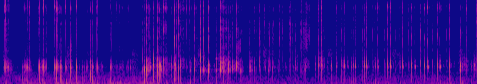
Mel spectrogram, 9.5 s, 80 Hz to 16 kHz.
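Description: Long acrylic nails tap and scratch the frosted glass back of a gold iPhone Pro, producing a rapid, irregular stream of short, dry clicks with brief scraping passages. The taps are bright and crisp, ring around a mid pitch near 630 Hz, and die away almost instantly, with little low end.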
